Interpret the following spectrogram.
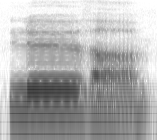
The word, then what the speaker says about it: Löwe: Instead of o, we say ö. Löwe.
